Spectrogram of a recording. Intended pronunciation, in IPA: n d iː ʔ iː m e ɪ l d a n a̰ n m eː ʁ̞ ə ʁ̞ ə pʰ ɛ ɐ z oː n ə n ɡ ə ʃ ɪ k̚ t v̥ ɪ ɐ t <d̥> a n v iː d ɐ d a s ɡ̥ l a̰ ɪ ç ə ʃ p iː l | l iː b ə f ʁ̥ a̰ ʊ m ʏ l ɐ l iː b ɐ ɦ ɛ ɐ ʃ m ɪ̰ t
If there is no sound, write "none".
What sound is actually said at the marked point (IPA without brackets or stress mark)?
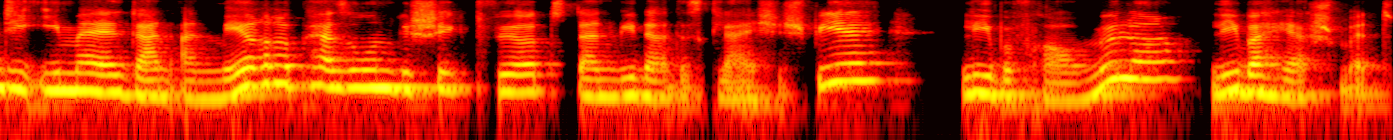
d̥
